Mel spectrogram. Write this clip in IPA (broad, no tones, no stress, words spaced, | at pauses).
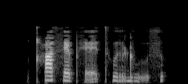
qʰə˞sɛ pʰɛ̰tʰurɖʱṵs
